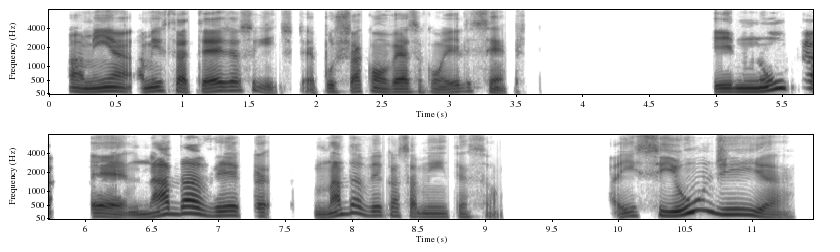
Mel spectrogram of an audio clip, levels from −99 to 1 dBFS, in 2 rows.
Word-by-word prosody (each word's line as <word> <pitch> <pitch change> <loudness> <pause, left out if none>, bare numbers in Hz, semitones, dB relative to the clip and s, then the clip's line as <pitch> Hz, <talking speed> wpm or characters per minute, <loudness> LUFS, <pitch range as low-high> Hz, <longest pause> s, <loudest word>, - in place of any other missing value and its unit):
A 125 -3 +1
minha 125 +3 +4
a 115 - -6
minha 135 +3 +3
estratégia 145 0 +3
é - - 0
o - - -6
seguinte, - - -9
é - - -7
puxar 115 +1 -4
conversa 105 -4 +1
com 100 -2 -5
ele 115 +6 -4
sempre. 130 - -6 1.4
E 115 +2 +2
nunca 160 - +3 0.3
é, 105 -7 +3
nada 195 - +3
a - - 0
ver 155 0 +1
co 135 - -1 0.4
nada 170 - -1
a - - -2
ver 150 -2 -3
com 140 - -7
essa 135 - -6
minha 110 -1 -5
intenção. 105 - -13 0.9
Aí, 120 +6 -5
se 145 +1 +1
um 290 - +3
dia 150 - -1
125 Hz, 170 wpm, -21 LUFS, 110-155 Hz, 1.4 s, minha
